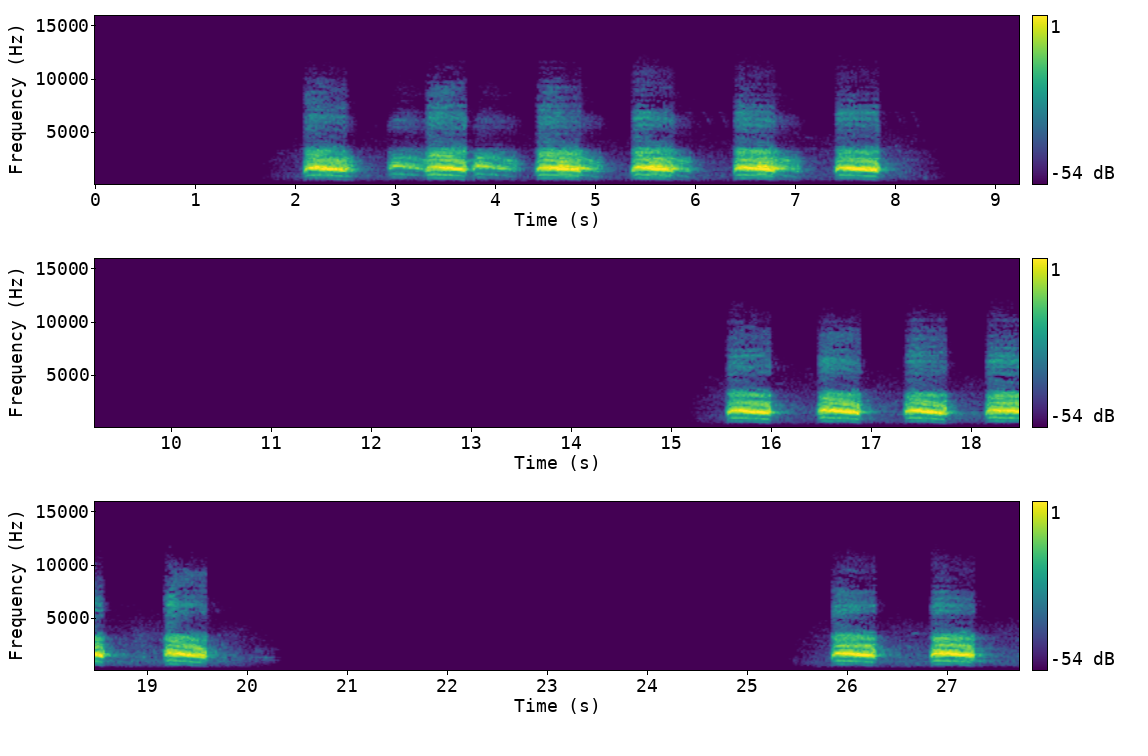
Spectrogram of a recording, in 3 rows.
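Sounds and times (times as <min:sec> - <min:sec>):
bird giving harsh caws: 0:02.1 - 0:08.2, 0:15.5 - 0:20.4, 0:25.8 - 0:27.6.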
